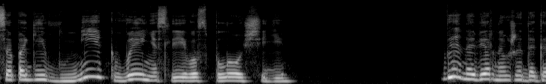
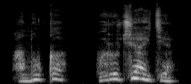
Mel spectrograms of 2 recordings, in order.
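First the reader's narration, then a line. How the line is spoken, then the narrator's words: Whisper. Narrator (Russian): казак Мамарыга прошептал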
